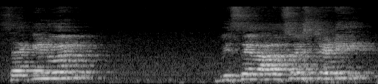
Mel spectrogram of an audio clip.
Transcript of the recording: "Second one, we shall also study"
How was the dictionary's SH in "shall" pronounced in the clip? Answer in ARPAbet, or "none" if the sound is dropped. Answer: S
